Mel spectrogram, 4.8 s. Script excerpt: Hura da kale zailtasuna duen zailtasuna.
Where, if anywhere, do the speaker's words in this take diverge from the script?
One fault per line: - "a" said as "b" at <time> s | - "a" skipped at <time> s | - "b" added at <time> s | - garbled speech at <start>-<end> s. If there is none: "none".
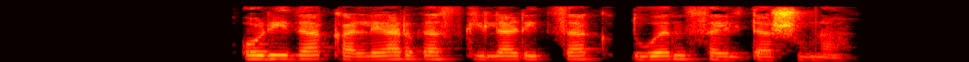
- "Hura" said as "Hori" at 1.3 s
- "zailtasuna" said as "argazkilaritzak" at 2.0 s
